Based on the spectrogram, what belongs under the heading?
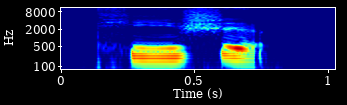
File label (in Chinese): "提示", Chinese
